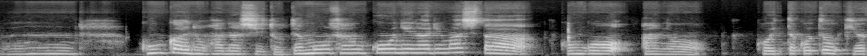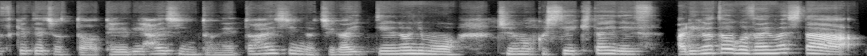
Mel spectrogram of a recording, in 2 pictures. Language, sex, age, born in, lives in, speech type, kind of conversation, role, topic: Japanese, female, 50-54, Japan, Japan, read, expert-assistant, asker, テレビ放送とネット配信の違いは何ですか？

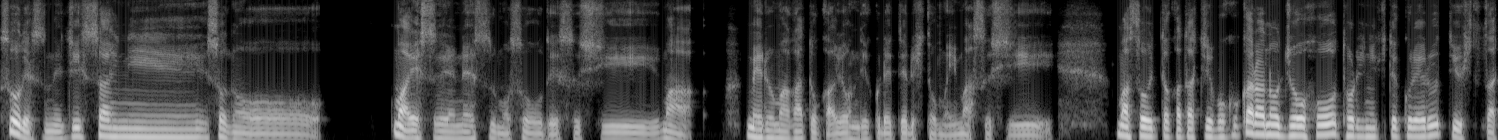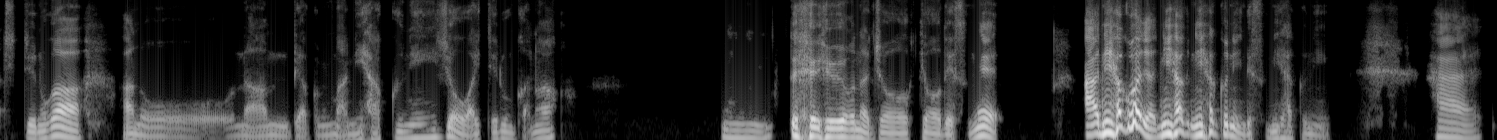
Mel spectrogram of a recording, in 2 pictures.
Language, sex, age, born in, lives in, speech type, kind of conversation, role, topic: Japanese, male, 45-49, Japan, Japan, conversation, podcast, guest, 今の仕事に就くまで、どのような経緯がありましたか?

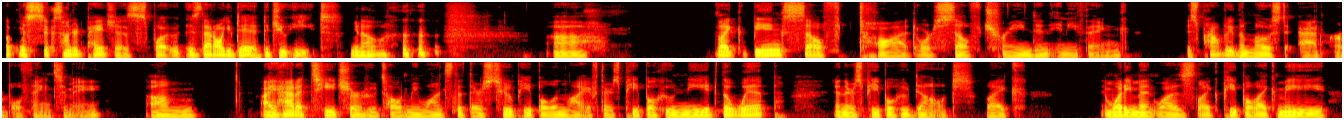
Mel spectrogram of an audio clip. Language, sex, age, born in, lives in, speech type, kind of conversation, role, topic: English, male, 25-29, United States, United States, conversation, unstructured, none, Which skill do you admire in others and want to learn?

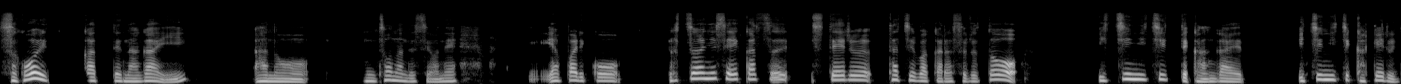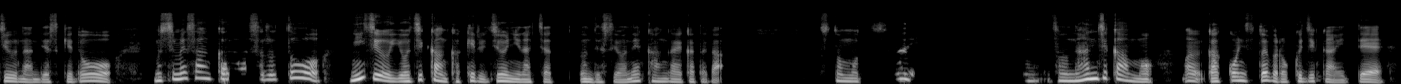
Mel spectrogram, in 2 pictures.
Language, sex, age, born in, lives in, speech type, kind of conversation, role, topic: Japanese, female, 50-54, Japan, Japan, conversation, advice, advisor, 苦しい時期にいる友人をどう支えればいいですか？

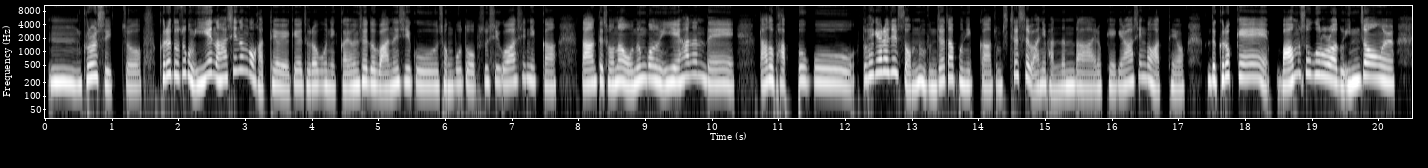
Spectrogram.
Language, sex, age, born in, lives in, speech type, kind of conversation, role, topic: Korean, female, 30-34, South Korea, South Korea, conversation, advice, advisor, 부모님이나 친인척의 기대 때문에 생기는 역할 충돌과 갈등을 어떻게 해결하면 좋을까요?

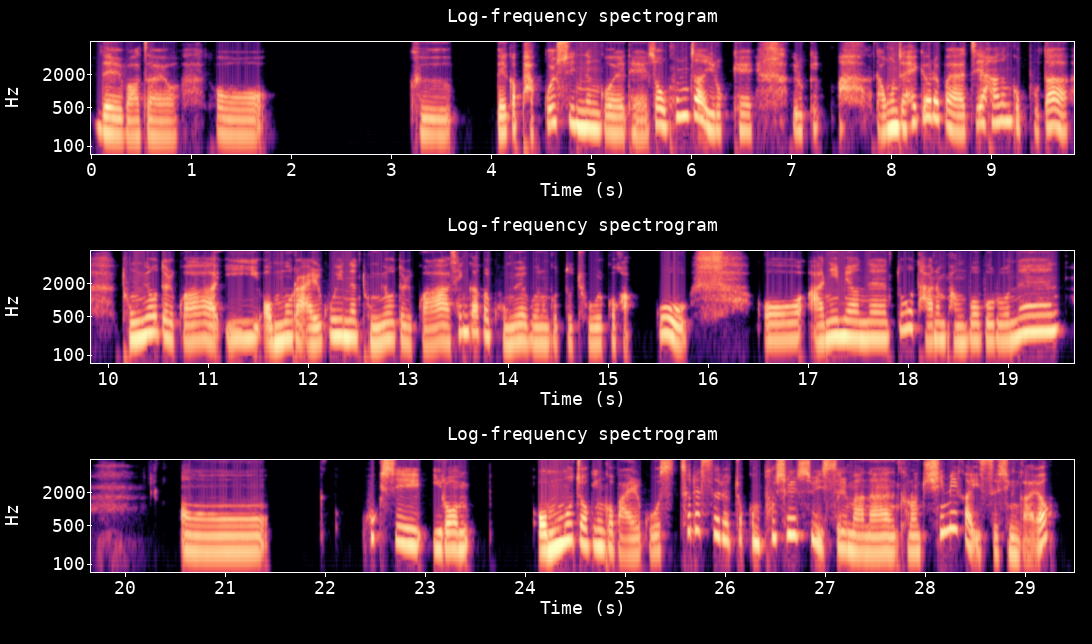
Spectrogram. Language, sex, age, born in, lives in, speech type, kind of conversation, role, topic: Korean, female, 30-34, South Korea, South Korea, conversation, advice, advisor, 통제할 수 없는 상황에서 어떻게 평정을 유지할 수 있을까요?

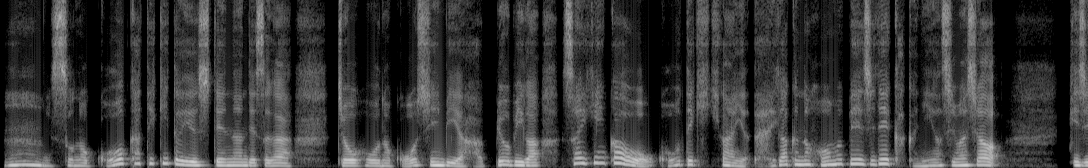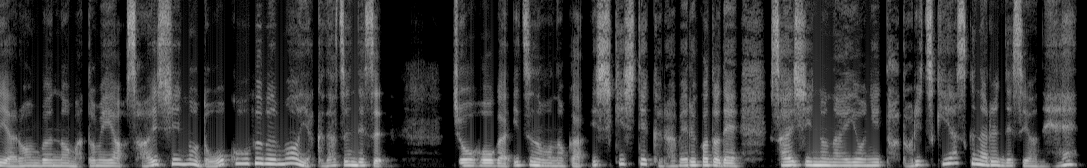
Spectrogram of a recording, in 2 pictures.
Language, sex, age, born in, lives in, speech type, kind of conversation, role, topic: Japanese, female, 45-49, Japan, Japan, read, expert-assistant, expert, インターネットで作物科学の情報を調べるとき、どんな点に気をつければ質の高い情報にたどり着けますか？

